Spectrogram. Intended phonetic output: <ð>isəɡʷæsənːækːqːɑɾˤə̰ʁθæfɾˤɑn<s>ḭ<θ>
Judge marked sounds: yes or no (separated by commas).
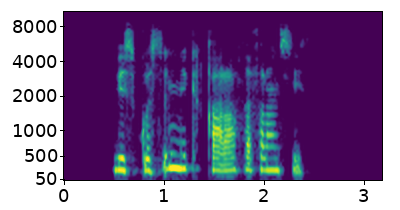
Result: yes, yes, yes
